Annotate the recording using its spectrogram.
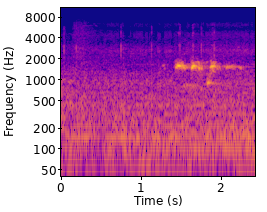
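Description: A few short, high whistle-like chirps at a steady pitch, starting about one and a half seconds in, over a faint background hiss.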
